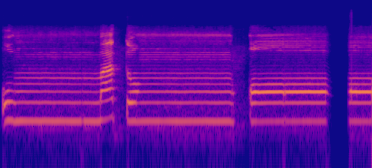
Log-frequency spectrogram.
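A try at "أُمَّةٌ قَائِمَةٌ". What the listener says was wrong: tanwin ketemu ya idgham bigunahnya jangan berdenging Masuk aja ke hidung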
